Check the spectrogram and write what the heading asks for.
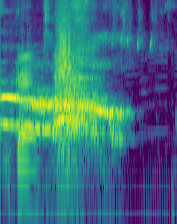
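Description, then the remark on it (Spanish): Pet dogs bark sharply a couple of times, loud, the yelps running together before fading into quiet. “que mis, perros, sí”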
